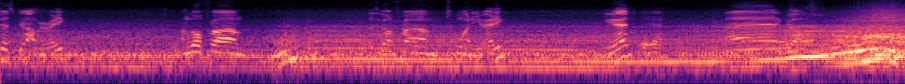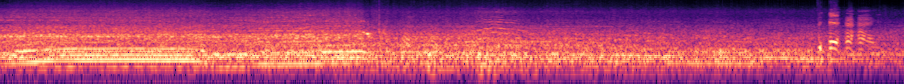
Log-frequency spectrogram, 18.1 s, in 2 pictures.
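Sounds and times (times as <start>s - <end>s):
car engine at full throttle: 0.0s - 18.0s.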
